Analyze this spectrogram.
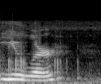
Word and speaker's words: Euler: All right, the constant E referred to as Euler's constant and Euler is spelled weird. It's not Euler, it's Euler.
